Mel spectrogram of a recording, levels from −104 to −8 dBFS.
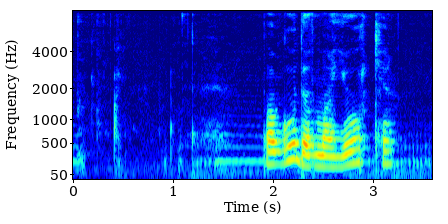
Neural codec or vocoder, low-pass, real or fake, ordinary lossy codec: codec, 16 kHz, 4 kbps, FreqCodec, larger model; none; fake; none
